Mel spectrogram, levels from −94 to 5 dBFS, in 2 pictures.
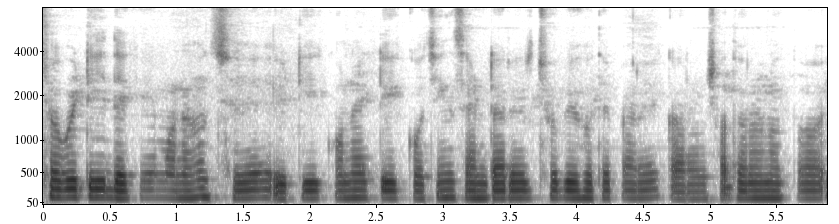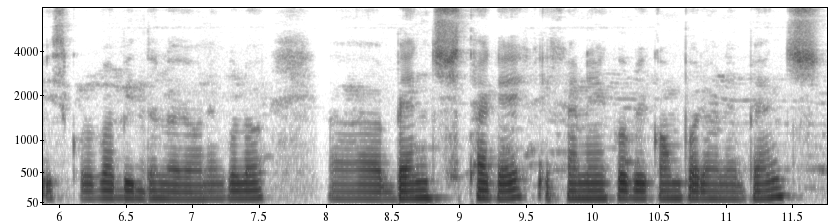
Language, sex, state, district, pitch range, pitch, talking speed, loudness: Bengali, male, Tripura, West Tripura, 115-120 Hz, 115 Hz, 130 wpm, -20 LUFS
